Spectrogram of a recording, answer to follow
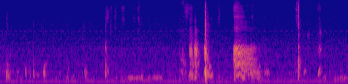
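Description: Small cardboard box handled and turned over in the hands: light taps and scrapes of fingers on the card, with a louder cluster of taps and a short rustling scrape about two and a half seconds in.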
